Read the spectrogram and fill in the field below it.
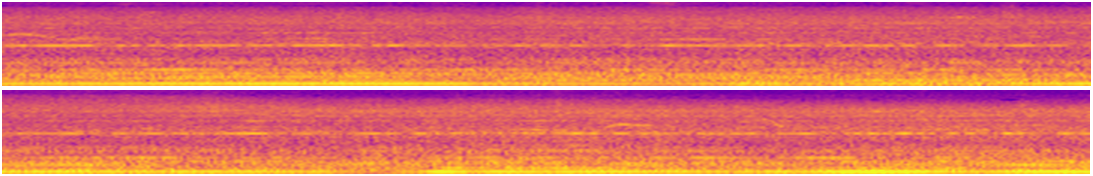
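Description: Wind blows through trees outdoors.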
